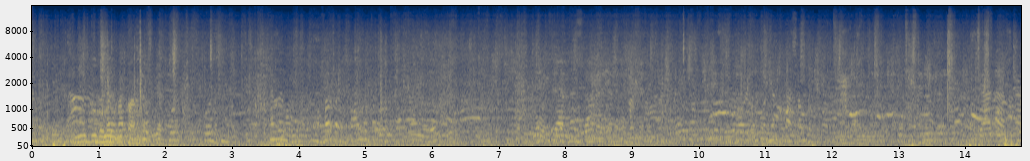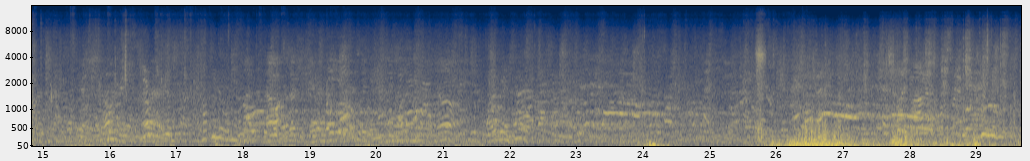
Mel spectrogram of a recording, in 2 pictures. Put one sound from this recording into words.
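Men talk and murmur nearby outdoors.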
